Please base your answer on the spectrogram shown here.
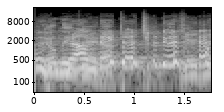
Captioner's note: laughs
